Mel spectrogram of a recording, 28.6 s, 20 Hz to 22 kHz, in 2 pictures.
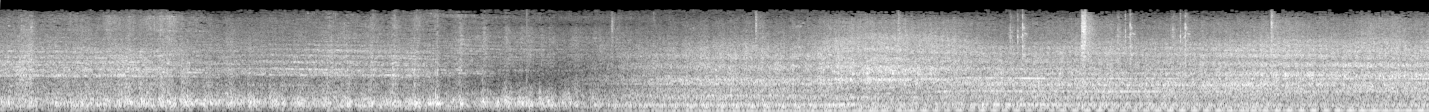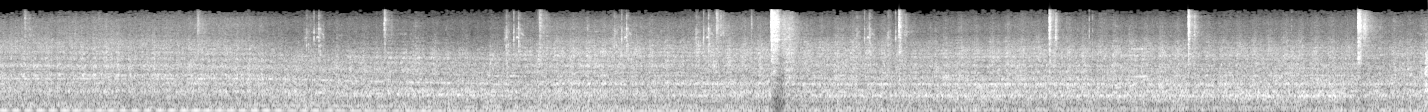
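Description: Loaded freight cars rolling past with steady wheel-on-rail noise. About six seconds in this gives way to the low drone of Norfolk Southern EMD diesel locomotives, a GP38-2 leading an SD40-2. Their wheels clack over rail joints on a trestle, and the clacks come more often toward the end.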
